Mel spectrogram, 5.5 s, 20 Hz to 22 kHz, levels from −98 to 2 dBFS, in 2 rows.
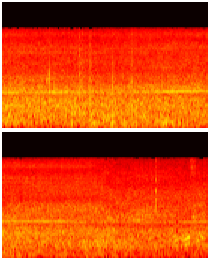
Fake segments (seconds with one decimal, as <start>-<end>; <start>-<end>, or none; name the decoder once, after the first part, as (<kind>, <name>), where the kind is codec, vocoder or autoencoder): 1.3-2.2 (autoencoder, DAC-VAE); 3.3-4.0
